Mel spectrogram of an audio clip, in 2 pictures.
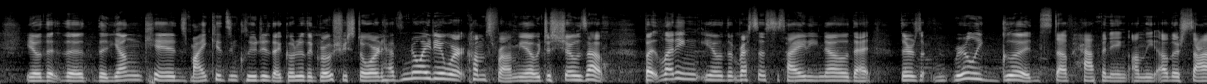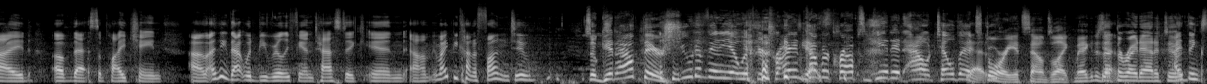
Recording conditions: busy venue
